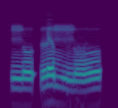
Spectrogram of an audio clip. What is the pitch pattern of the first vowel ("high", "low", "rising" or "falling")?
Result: low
